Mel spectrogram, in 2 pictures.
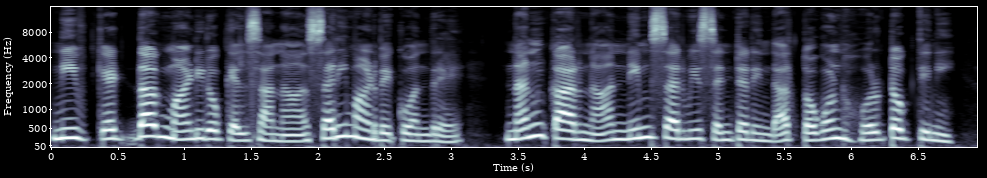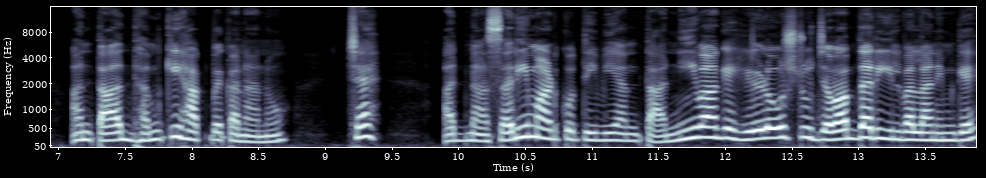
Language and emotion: Kannada, disgusted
